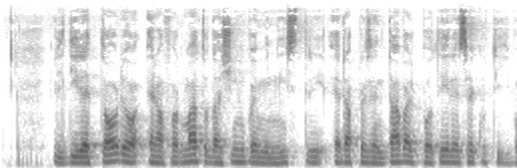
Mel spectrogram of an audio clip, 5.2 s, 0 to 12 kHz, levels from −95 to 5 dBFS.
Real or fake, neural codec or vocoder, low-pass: real; none; 10.8 kHz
